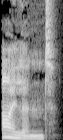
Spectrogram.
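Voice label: "island", British English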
